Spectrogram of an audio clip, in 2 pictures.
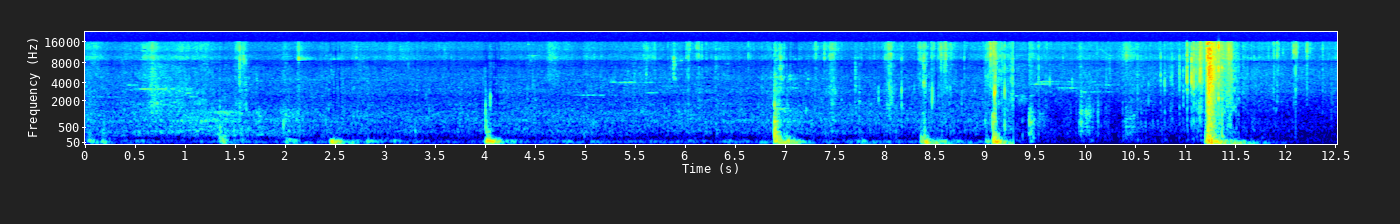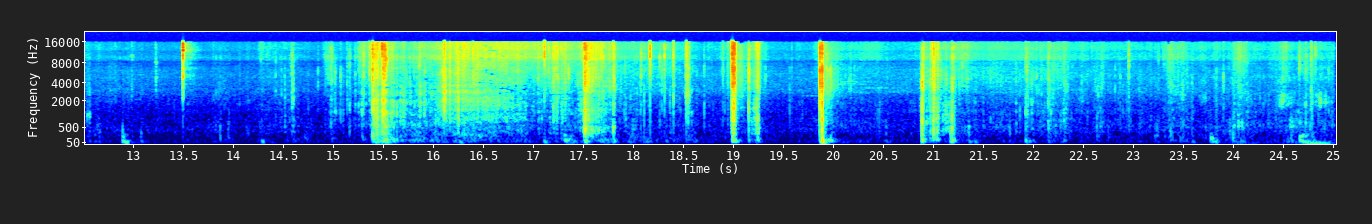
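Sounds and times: heavy thump: 6.9 - 7.2
crinkling plastic: 10.7 - 12.3, 14.4 - 19.3.

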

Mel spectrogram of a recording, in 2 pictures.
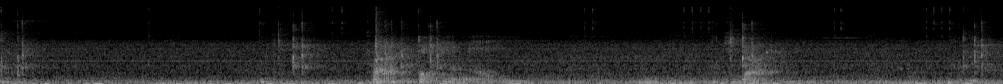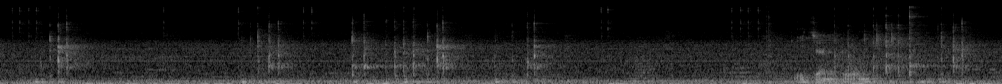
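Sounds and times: keyboard typing: 0.0 - 0.4, 2.6 - 4.6, 5.7 - 6.1, 6.8 - 8.6, 9.2 - 11.0, 12.4 - 16.3, 17.3 - 19.9.

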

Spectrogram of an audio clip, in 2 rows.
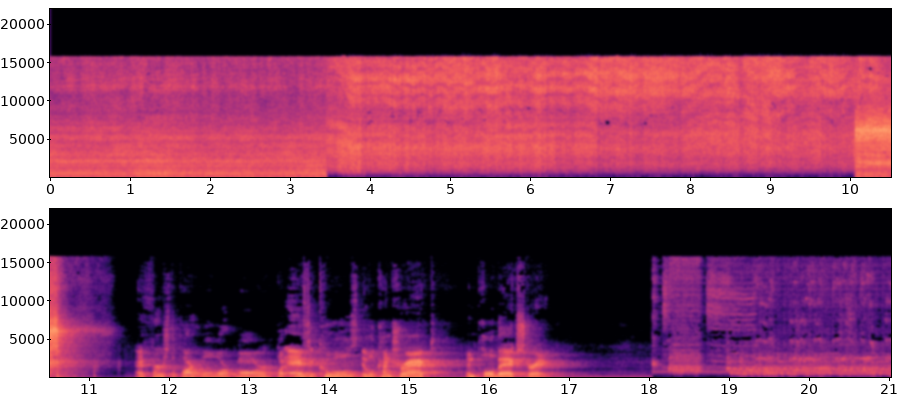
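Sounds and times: torch low rumble: 0.0 - 3.5
gas torch hissing: 0.0 - 11.3.

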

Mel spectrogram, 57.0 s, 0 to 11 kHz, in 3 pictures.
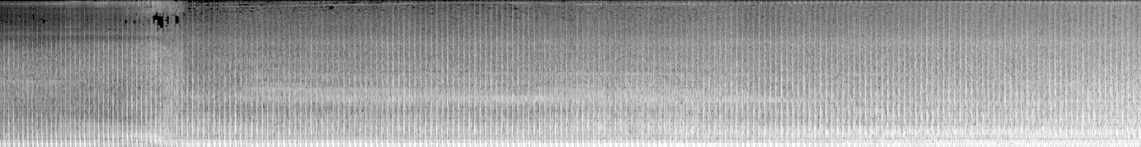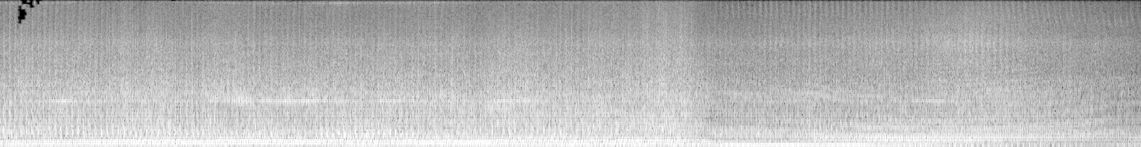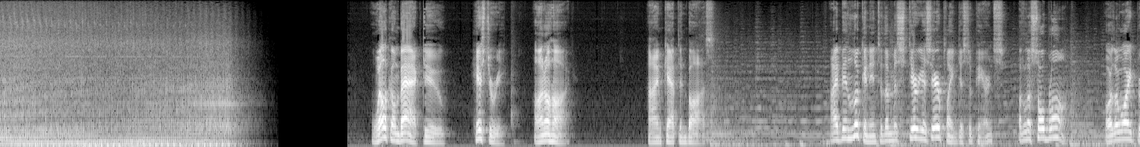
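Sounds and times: helicopter rotor thumping: 0.0 - 42.1
turbine whine: 0.0 - 42.2.

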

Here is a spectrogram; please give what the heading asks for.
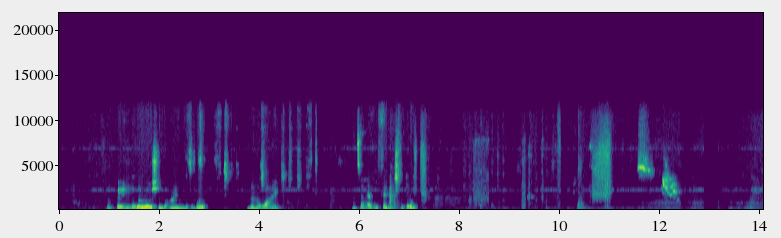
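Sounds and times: faint steady high tone: 0.6 - 7.7
pencil scratching on paper: 3.0 - 5.2, 7.1 - 11.1.

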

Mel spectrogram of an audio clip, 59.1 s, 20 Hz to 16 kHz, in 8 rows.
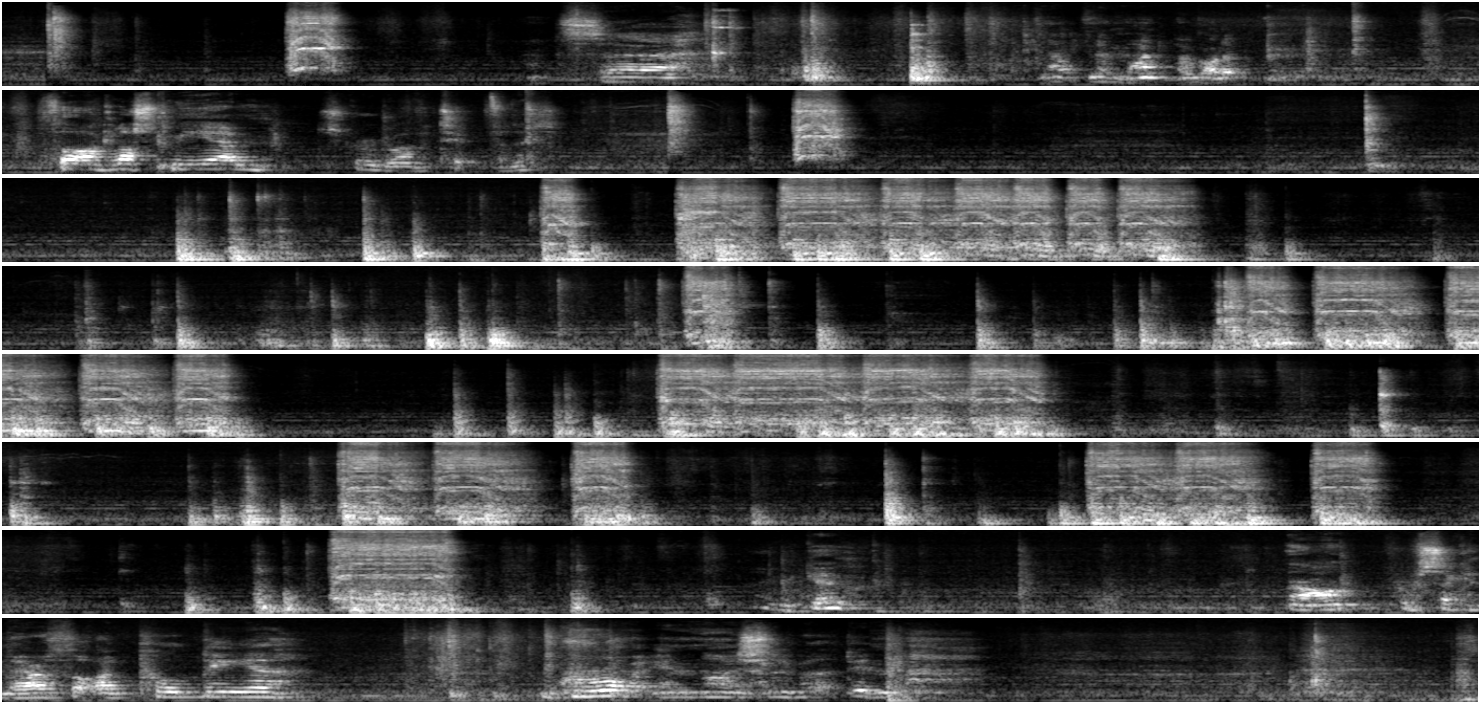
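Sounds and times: cordless drill running: 1.4 - 1.8, 11.3 - 11.7, 17.4 - 20.9, 25.4 - 26.0, 28.2 - 30.8, 32.8 - 34.9, 38.6 - 40.2, 42.4 - 43.9, 45.9 - 46.7.

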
